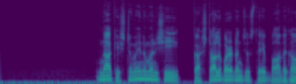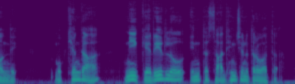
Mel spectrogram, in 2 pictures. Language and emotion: Telugu, sad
